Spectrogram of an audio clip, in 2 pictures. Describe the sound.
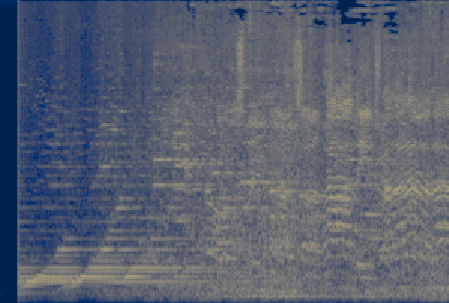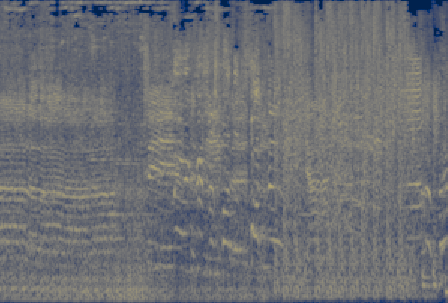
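Dense, rapid gunfire from a drive-by shooting sound effect rattles on without pause, loud and continuous throughout, with sustained tonal sounds mixed in underneath.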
